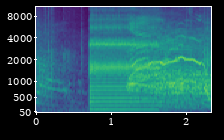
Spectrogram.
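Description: Game-show wrong-answer buzzer: a harsh, steady buzz that cuts in suddenly about two-thirds of a second in and lasts just under a second, sounding a strike for an answer not on the board. A voice rising in pitch joins over its end.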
